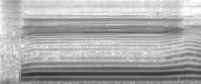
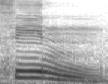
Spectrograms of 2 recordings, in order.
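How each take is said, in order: First: The word ends with a hidden nasal ng sound. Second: The word ends with a clear n sound. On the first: The speaker calls it right. "bukan sin tapi sing" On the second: The speaker calls it wrong. "Kalau sin berarti ikhfa-nya kita sudah kita hilangkan, maka salah bacaannya"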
